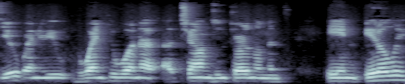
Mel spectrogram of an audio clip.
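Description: In a Portuguese accent, a man speaks with monotone, flat intonation. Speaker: tennis writer. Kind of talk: interview. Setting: remote call from home, late at night. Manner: halting.

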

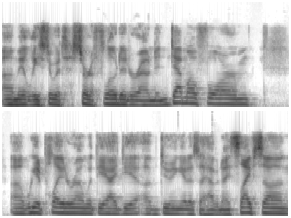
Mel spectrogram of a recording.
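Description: At a moderate pace, a man with an unremarkable speaking voice talks at a medium pitch and with fairly even intonation. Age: 40s. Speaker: musician. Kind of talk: casual chat.

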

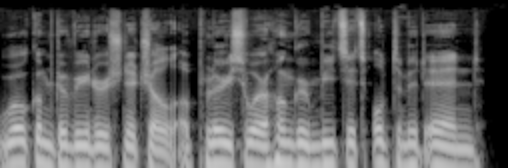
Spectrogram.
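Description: Against a quiet background, a man puts on a character voice at medium pitch. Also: moderate pace. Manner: ominous.

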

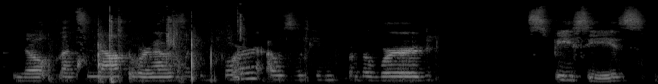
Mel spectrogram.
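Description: A woman's voice with big swings in loudness, ordinary pitch variation, and audible room echo. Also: medium pitch for a woman, fairly slow pace. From Britain. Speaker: podcast co-host. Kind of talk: casual chat.

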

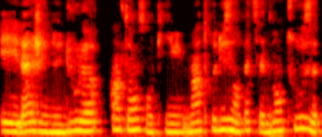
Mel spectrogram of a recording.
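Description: With fairly even intonation, a woman speaks in a somewhat breathy voice of medium pitch. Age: 30s. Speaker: mother. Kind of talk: casual chat.

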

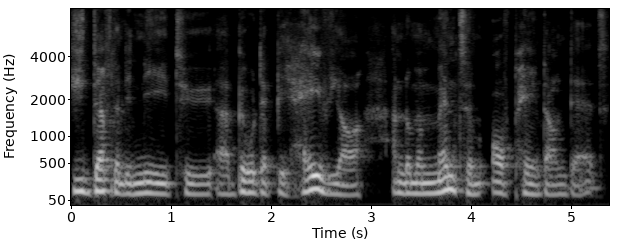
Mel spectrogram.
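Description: A man's somewhat breathy, medium-pitched voice keeps fairly even intonation. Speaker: podcast co-host. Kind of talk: casual podcast discussion.

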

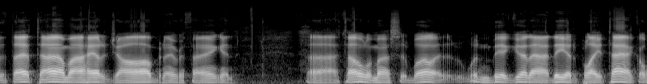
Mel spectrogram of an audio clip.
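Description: A man with an East Tennessee accent, fairly low pitch and moderate pace. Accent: Southern US (East Tennessee). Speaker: former high school football player. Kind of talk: casual chat. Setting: studio.

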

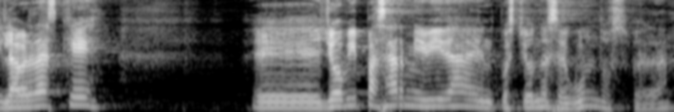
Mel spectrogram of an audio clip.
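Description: A man's fairly high pitch in a bright, sharp tone, with ordinary pitch variation at a moderate pace. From Nuevo León, Mexico (near Monterrey). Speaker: lay preacher. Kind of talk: sermon. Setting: church. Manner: halting, many fillers and repetitions.

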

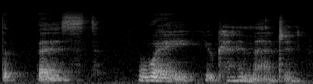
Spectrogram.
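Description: Through noticeable background noise, the speaker talks at a very slow pace in a calm, soothing tone. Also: woman. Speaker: meditation guide. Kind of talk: guided meditation. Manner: calm, slow, soothing; gently instructive, with long pauses.

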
